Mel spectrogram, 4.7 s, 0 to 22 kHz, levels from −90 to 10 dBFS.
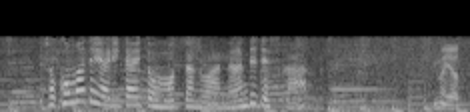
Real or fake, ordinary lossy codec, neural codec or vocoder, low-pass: real; none; none; 5.4 kHz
